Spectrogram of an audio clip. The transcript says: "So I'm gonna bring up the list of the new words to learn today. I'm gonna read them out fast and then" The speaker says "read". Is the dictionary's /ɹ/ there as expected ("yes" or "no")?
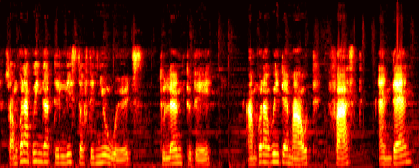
no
